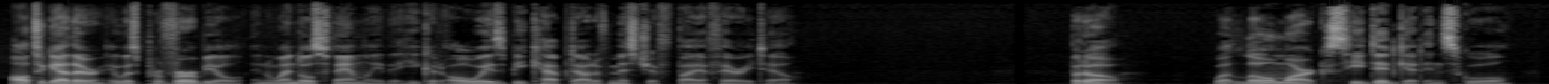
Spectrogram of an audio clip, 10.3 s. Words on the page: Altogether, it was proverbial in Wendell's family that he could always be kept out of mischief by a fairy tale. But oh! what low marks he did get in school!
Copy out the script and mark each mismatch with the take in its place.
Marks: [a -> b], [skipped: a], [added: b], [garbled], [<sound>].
Altogether, it was proverbial in Wendell's family that he could always be kept out of mischief by a fairy tale. But oh! what low marks he did get in school!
